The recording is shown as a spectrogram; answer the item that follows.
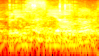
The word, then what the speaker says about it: Balenciaga: Oh, the pronunciation is Balenciaga.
